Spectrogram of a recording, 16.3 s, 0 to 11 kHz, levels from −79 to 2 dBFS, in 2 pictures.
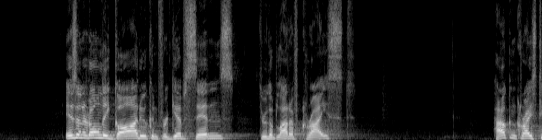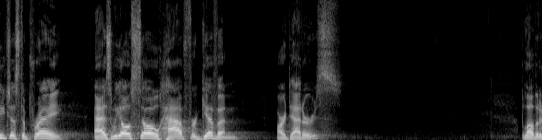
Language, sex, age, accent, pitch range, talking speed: English, male, 50-69, American, 145-185 Hz, 105 wpm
